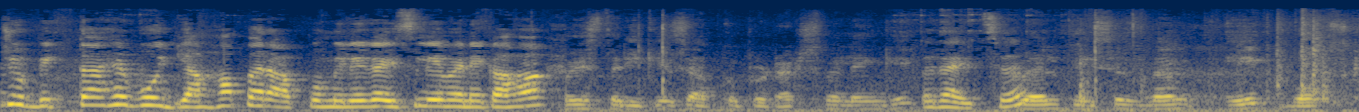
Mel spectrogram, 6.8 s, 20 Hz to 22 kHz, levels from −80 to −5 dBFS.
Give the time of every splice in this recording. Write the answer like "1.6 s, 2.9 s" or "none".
2.9 s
